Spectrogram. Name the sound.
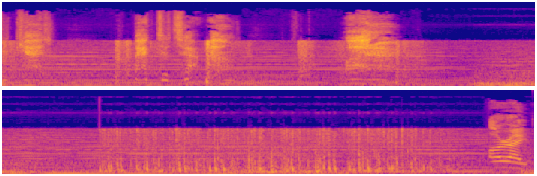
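horses approaching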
